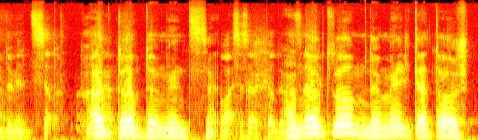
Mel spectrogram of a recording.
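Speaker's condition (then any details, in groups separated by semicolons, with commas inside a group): Amyotrophic lateral sclerosis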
